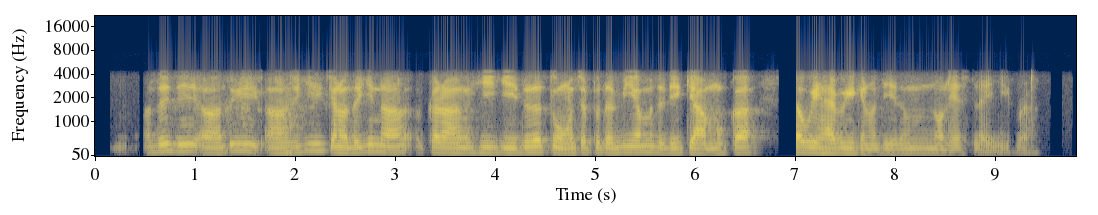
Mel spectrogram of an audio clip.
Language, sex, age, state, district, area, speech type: Manipuri, male, 30-45, Manipur, Kangpokpi, urban, conversation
